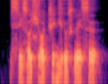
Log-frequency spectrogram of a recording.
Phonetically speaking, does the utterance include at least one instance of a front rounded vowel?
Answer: yes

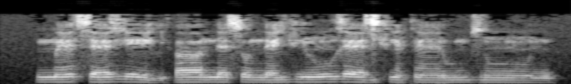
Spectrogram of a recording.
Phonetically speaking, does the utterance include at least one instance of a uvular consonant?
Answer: no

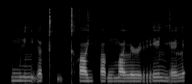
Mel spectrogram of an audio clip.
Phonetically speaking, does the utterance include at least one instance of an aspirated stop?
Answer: yes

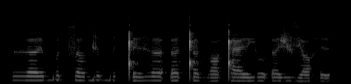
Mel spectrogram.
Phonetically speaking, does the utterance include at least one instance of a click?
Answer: yes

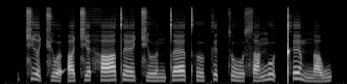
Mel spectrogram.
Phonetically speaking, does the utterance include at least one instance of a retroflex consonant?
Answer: no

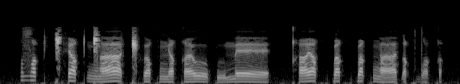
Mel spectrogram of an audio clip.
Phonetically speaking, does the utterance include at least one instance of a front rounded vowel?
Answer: no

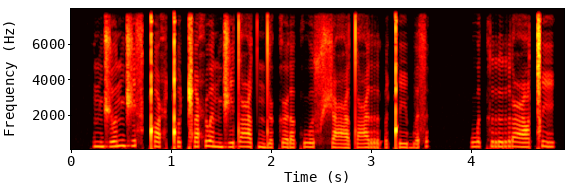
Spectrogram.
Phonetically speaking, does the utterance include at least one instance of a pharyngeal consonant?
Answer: yes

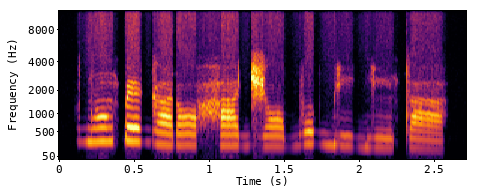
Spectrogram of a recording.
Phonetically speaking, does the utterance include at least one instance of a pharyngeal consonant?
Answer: no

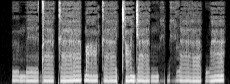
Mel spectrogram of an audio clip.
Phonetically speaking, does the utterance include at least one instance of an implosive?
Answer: yes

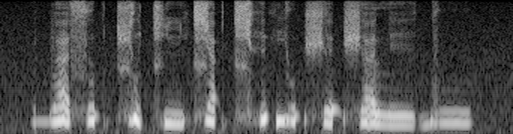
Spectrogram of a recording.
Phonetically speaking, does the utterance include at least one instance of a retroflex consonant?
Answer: no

